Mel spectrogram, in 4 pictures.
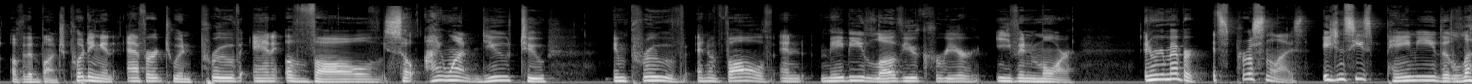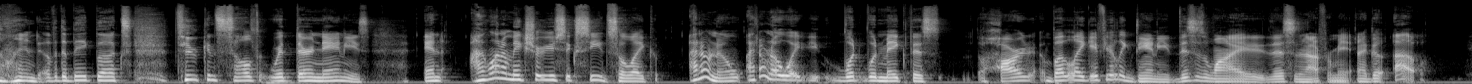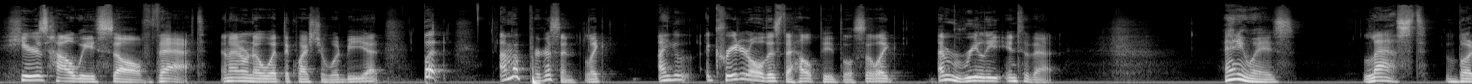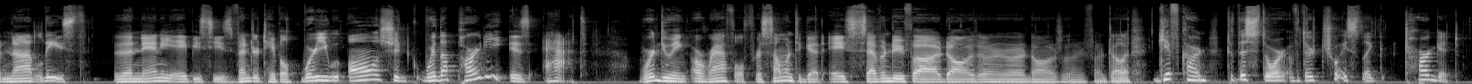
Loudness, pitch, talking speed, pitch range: -14 LUFS, 140 Hz, 160 wpm, 110-175 Hz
